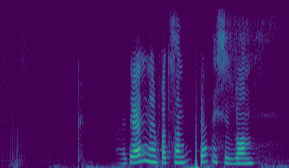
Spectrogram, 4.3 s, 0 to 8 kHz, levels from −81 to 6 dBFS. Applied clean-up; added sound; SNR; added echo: none; none; none; none.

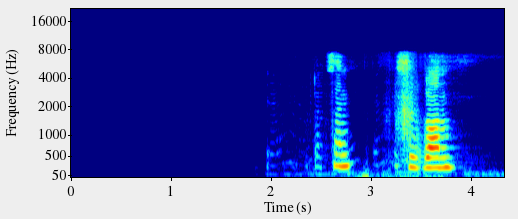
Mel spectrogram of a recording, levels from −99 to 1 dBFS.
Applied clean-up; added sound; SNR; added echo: neural mask model DeepFilterNet 3.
